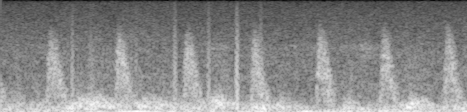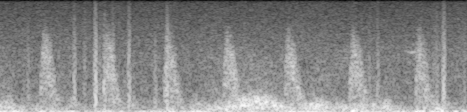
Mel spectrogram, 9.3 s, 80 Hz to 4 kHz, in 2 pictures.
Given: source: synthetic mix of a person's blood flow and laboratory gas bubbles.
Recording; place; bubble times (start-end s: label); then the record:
Doppler ultrasound of blood flow; subclavian vein
no bubbles
From the record:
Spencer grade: 0 (complete lack of bubble signals)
